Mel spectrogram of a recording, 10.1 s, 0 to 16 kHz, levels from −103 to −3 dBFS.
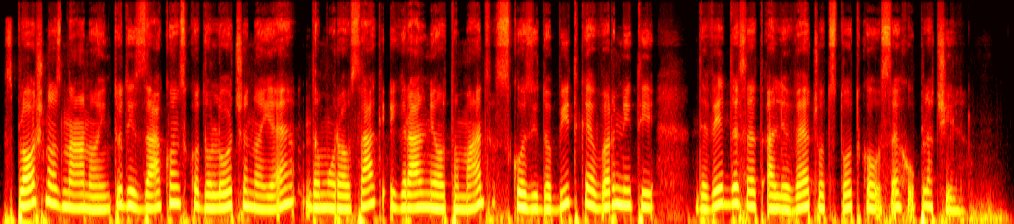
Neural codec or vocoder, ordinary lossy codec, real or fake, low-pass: vocoder, 44.1 kHz, 128 mel bands every 512 samples, BigVGAN v2; Opus, 24 kbps; fake; 14.4 kHz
